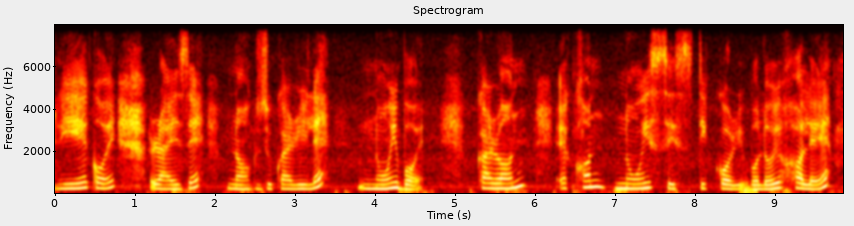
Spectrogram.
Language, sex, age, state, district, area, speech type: Assamese, female, 30-45, Assam, Jorhat, urban, spontaneous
